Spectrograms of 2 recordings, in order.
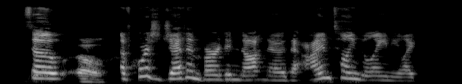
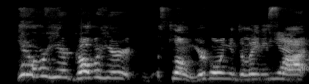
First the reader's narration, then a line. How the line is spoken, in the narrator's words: I'm yelling at the kids saying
